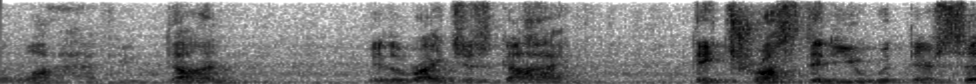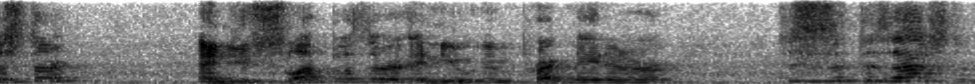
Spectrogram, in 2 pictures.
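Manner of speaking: rising mock outrage at a fallen righteous man; acted reproach. Iblis confronting the worshiper over his misdeed, reproachful.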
